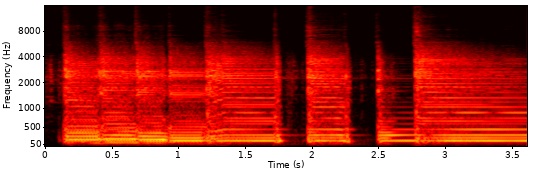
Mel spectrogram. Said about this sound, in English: So that's what I'm doing. And then I'm moving back to the C chord and strumming that twice.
